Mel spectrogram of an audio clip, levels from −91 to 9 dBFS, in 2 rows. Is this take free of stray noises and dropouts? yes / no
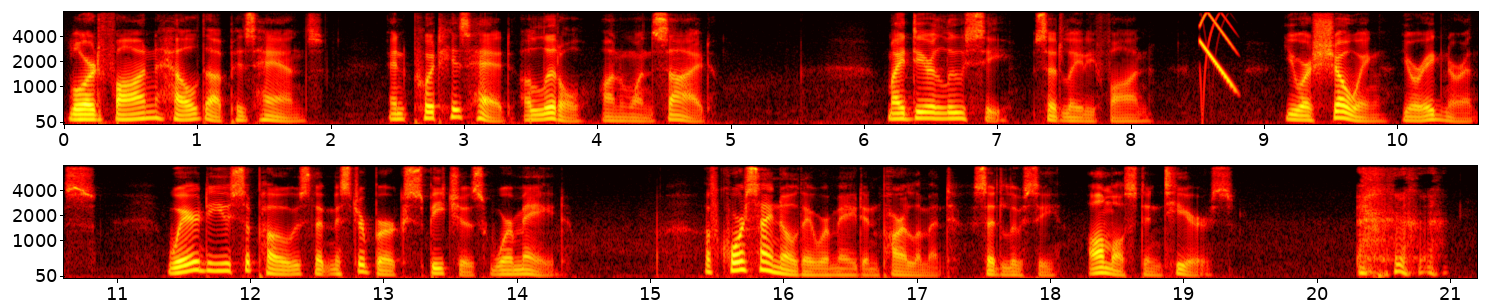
no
